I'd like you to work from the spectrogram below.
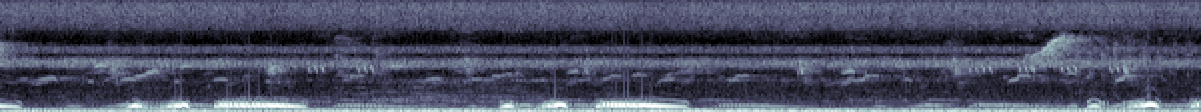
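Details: Spotted dove giving loud calls, double short coos leading into a longer, slightly wavering downward note, three phrases in quick succession with steady low-frequency noise behind.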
